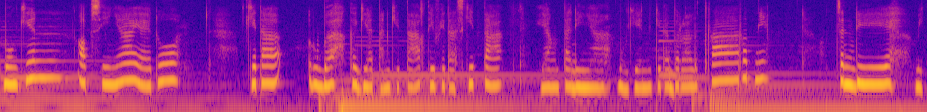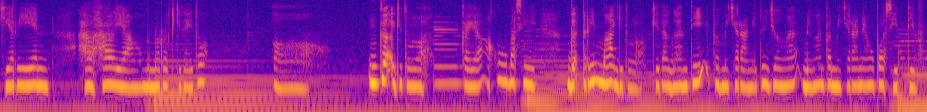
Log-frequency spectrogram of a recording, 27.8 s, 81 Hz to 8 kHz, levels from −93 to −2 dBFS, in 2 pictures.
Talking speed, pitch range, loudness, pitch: 95 wpm, 225-260 Hz, -26 LUFS, 240 Hz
